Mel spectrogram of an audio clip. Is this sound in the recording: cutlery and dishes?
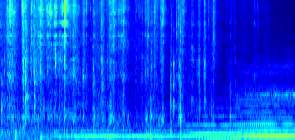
yes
